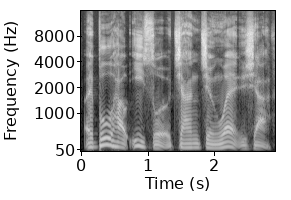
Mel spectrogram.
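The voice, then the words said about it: Put-on foreign accent. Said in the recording (Chinese): “学练这个口音”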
